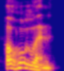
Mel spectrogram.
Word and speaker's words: Hohulen: Hohulen. Thank you. Thank you. I It rhymes with no foolin.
